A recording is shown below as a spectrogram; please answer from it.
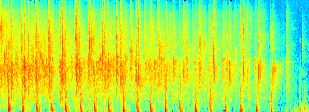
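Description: Room applause: many people clapping, with one clapper standing out in a steady run of about five claps a second. The applause dies away shortly before the end.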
